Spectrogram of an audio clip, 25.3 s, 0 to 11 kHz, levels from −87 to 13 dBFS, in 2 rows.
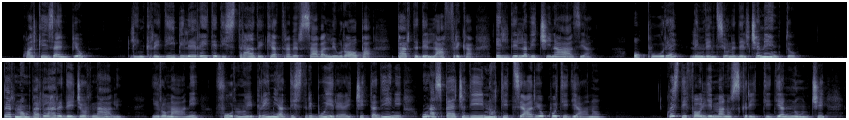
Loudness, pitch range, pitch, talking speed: -30 LUFS, 185-285 Hz, 225 Hz, 100 wpm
